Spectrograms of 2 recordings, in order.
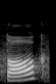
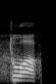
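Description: First: The first consonant has no w-glide after it. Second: The first consonant is followed by a w-glide. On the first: This is the Bengali pronunciation. "বাংলায় বললে ত্বক" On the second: This is the Sanskrit pronunciation. "সংস্কৃতে উচ্চারণ হবে তুয়াক"

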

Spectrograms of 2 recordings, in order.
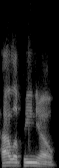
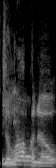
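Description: First: It is said in an American way. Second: It is said in a non-American way.

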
